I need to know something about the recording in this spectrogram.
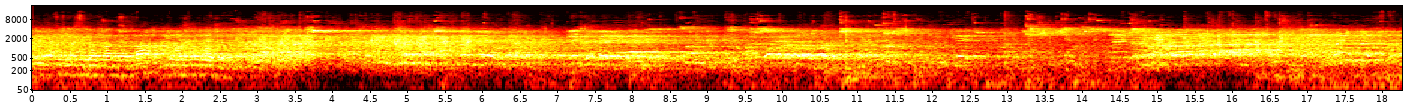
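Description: Sneakers squeak on a hard court in a large echoing hall.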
